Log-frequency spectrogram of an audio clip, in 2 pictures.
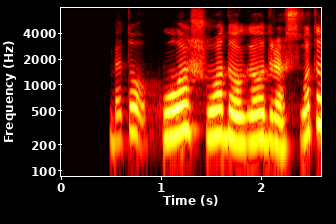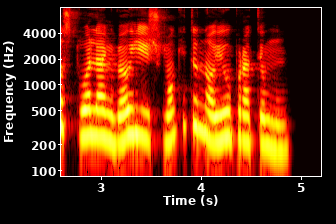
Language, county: Lithuanian, Marijampolė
